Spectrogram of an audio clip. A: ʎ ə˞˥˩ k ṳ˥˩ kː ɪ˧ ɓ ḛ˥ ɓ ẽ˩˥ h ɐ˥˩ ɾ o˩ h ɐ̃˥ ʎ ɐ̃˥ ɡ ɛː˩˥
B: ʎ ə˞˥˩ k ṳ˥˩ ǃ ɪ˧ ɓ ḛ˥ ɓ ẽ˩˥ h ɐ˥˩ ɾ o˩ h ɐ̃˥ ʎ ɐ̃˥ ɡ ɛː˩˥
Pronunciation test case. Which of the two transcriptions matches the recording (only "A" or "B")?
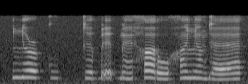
A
